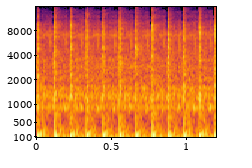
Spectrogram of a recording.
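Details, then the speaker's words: Custom Motovox mini bike, neglected and brought back after old gas was cleared from the carburetor, idling. Quick punchy thumps about six a second with a slight lope to each beat from a performance cam, running fine. "Ooh, y'all hear that cam, gang? Y'all hear that cam?"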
